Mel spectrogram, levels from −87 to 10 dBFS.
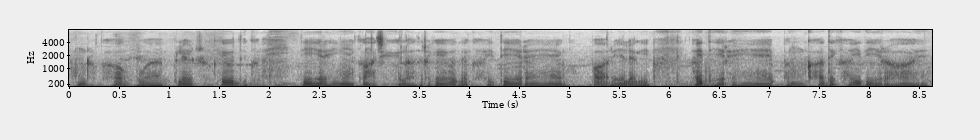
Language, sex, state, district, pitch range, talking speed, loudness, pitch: Hindi, male, Maharashtra, Aurangabad, 95-110 Hz, 215 wpm, -19 LUFS, 105 Hz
